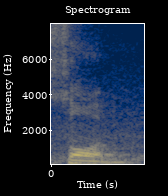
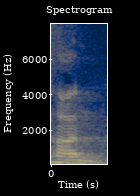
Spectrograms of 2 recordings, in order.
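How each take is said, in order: First: The vowel is a rounded 'o' sound. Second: The vowel is an open unrounded 'a' sound. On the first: The speaker calls it wrong. "বলি সন" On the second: The speaker calls it right. "S O N সানকে"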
